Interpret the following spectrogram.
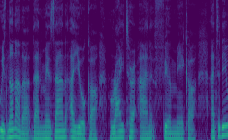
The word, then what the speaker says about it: Ayoka: Mezan, I always pronounce your second name Ayoka. How do you pronounce it? That's it. Is Ayoka.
